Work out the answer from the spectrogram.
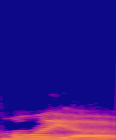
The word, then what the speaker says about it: Melia: right in and say, oh, it's it's Malia, or do I, you know, let them try first and be like, no, it's Malia.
